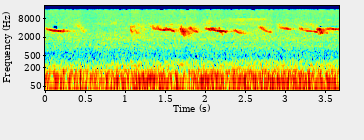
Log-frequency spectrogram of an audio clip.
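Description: Scarlet-chested parrot giving thin, high twittering notes in quick, irregular bursts over a steady low rumble of background noise.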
